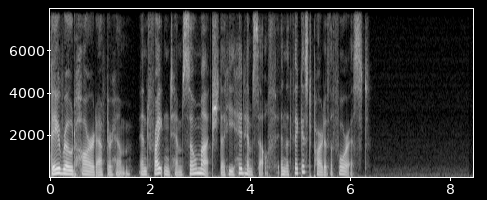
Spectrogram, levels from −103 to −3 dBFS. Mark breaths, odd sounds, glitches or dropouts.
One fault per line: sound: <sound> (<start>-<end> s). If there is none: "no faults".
no faults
